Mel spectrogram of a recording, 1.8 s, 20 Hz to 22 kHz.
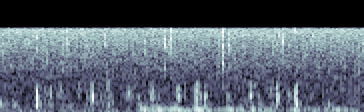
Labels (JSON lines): {"label": "biophony", "recorder": "SoundTrap 300"}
